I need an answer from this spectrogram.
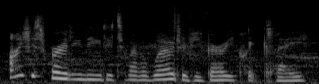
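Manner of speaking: muffled secretive talking after a sigh; odd guarded voice. Acted. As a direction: talk oddly so the boy outside won't notice. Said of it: "Why are you talking like that?".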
